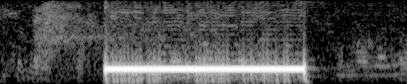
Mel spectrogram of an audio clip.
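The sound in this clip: Telephone line tone heard when the line is occupied: one steady, mid-pitched electronic beep lasting about a second, alone after a faint murmur.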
